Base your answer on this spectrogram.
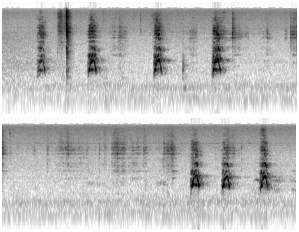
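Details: A Jämthund elkhound barks in short, sharp, loud bursts, coming in uneven runs with pauses between, while dribbling.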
